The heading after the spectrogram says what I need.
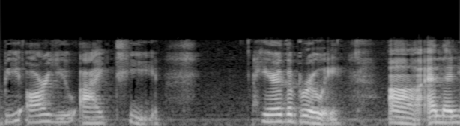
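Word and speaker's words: bruit: So you are going to listen with your stethoscope right over the fistula to hear the brui, which is spelled B-R-U-I-T.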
